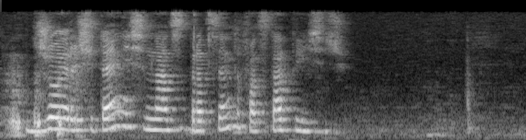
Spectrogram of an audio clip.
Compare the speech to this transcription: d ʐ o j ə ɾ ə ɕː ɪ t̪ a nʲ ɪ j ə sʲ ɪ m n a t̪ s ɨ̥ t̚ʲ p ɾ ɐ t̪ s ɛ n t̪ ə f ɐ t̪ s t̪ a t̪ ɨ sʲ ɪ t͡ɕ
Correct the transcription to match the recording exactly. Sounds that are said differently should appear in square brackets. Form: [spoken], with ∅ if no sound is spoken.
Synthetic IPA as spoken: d ʐ o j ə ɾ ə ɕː ɪ t̪ a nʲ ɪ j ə sʲ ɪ m n a t̪ s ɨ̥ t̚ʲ p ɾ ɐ t̪ s ɛ n t̪ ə f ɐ t̪ s t̪ a t̪ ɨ sʲ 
